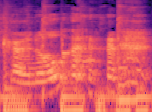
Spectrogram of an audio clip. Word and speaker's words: colonel: You're telling me that you see a word like colonel and you're like, yes, that's actually pronounced colonel. Yes. How does that make sense? Where is the R?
